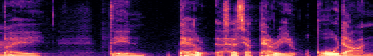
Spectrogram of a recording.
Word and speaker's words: Perry Rhodan: den das heißt ja Perry Rodan ne also so richtig so deutsch ausgesprochen wo kommt nicht der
